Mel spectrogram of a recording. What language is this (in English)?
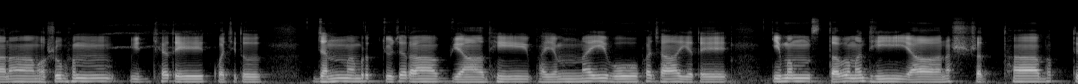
Sanskrit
